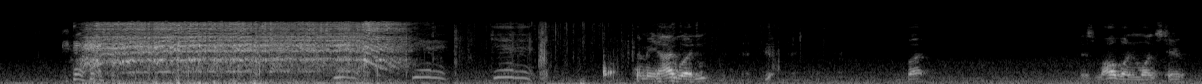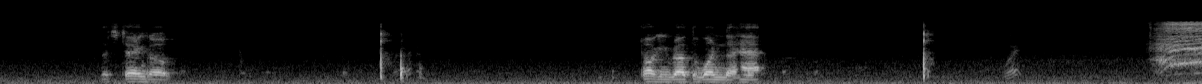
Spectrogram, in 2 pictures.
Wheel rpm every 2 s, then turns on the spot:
90, 130, 0, 0, 0, 0, 0, 0, 0, 0, 0, 30.
none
